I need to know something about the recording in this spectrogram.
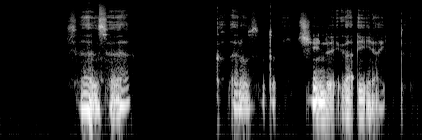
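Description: A young man speaks hesitantly, with pauses.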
